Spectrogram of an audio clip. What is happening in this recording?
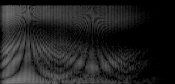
Moss Engine on the Korg Triton into Universal Audio Plug-Ins.
fm, hard, metallic, moss, synth, uad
